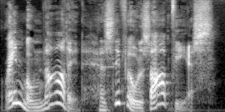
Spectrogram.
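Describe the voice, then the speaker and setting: A woman reading fan fiction aloud as a podcast co-host, narrating in an animated way with casual asides. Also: fairly low pitch, moderate pace, breathy edge.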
